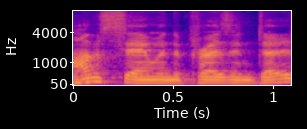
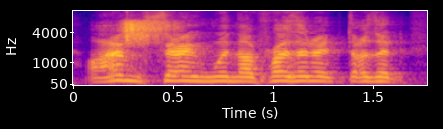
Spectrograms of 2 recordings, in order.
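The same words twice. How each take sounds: First: It is delivered in a calmer, plainer way. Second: It is delivered in an exaggerated, dramatic way. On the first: This is how it was actually said. The speaker calls it right. "It was more like" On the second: This is how the film portrayed it. The speaker calls it wrong. "that movie makes a lot of what Nixon said seem hyper dramatic"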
